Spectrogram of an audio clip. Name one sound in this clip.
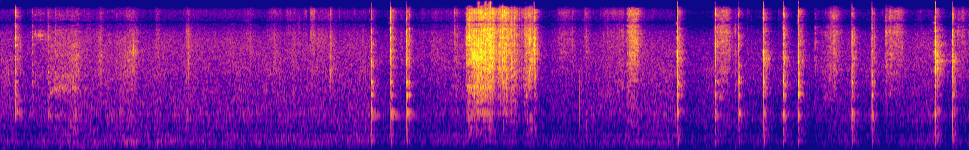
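A brick trowel scrapes and taps on bricks and mortar.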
